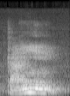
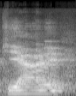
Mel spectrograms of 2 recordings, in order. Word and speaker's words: Ky-Enie: I was listening to hear how you pronounce it, because a lot of people have the more twist. I just have to wear Ky-Enie, Ky-Enie, so you got it right.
